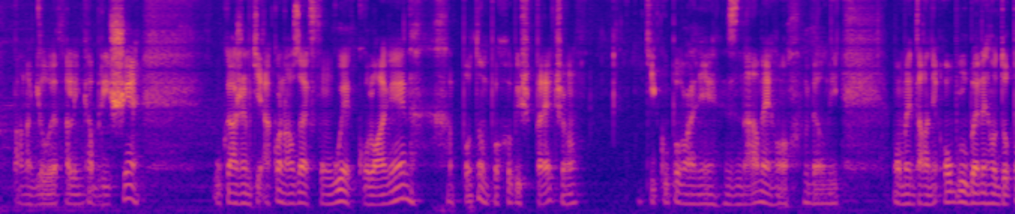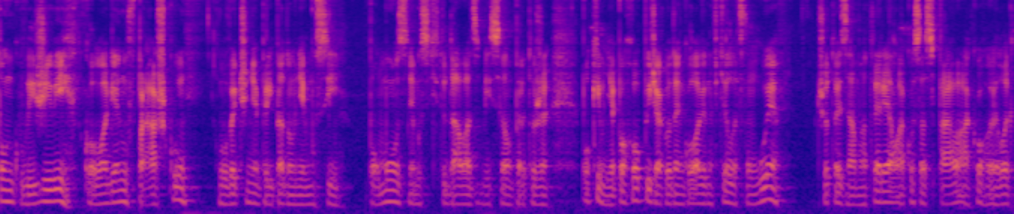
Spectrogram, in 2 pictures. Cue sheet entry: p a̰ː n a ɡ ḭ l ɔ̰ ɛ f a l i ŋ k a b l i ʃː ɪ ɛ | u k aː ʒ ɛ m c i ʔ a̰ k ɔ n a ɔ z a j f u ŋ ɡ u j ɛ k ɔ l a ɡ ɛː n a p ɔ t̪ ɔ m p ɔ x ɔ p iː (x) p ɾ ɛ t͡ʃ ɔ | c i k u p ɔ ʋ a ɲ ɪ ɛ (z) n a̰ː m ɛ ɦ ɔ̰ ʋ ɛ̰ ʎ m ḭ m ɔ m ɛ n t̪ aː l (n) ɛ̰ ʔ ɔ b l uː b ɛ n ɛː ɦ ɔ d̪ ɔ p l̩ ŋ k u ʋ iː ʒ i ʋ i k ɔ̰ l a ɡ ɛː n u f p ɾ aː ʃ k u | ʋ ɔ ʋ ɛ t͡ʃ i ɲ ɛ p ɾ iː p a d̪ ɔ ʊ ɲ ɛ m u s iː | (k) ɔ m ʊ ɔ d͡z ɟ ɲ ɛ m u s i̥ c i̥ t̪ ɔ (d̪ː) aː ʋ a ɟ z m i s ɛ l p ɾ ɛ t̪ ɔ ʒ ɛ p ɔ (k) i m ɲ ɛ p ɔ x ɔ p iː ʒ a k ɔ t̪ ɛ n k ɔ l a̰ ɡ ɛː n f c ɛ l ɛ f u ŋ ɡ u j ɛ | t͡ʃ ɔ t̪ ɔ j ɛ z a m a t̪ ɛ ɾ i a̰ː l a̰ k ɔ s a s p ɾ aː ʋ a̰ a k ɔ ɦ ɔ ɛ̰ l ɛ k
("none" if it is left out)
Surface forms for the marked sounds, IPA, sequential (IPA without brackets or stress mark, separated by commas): ʃ, z, ɲ, p, d̪, k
